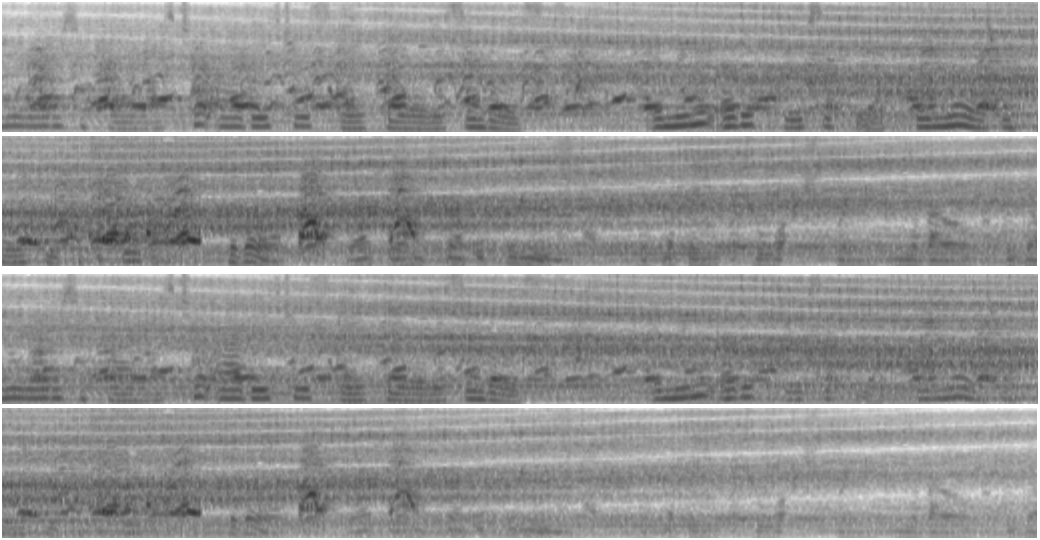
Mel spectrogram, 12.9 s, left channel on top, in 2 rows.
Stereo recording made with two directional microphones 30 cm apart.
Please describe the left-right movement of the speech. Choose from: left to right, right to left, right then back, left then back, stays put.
right to left.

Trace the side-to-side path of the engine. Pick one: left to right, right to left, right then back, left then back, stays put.
right to left.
